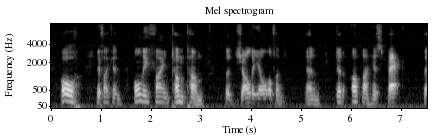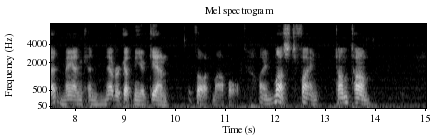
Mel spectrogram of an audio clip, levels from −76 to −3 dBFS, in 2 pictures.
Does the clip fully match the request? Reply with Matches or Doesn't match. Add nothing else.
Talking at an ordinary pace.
Doesn't match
